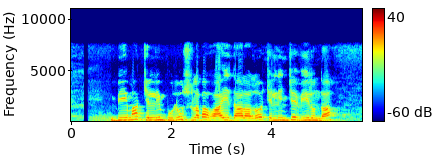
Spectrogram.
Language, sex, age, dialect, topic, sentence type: Telugu, male, 18-24, Central/Coastal, banking, question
